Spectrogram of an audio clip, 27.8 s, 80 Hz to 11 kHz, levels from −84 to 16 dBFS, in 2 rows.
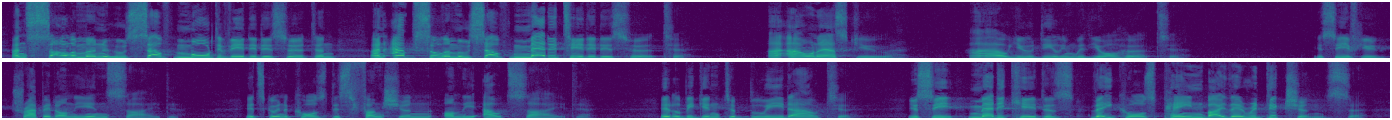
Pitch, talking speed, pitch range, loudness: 210 Hz, 125 wpm, 190-235 Hz, -27 LUFS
